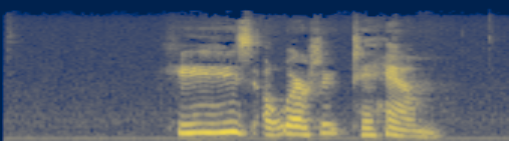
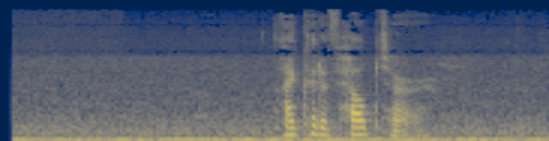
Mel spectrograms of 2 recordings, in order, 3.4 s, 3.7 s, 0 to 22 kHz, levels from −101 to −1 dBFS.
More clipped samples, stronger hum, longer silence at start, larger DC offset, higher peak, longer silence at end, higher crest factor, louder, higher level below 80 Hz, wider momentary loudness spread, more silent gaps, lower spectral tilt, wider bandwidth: neither; neither; first, 1.15 s vs 0.1 s; neither; first, 0 dBFS vs -6 dBFS; first, 0.45 s vs 0 s; about the same, 18 dB vs 20 dB; first, -15 LUFS vs -28 LUFS; second, -58 dBFS vs -32 dBFS; about the same, 15 LU vs 13 LU; neither; second, -3 dB/octave vs -5.5 dB/octave; second, 13.5 kHz vs 16 kHz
